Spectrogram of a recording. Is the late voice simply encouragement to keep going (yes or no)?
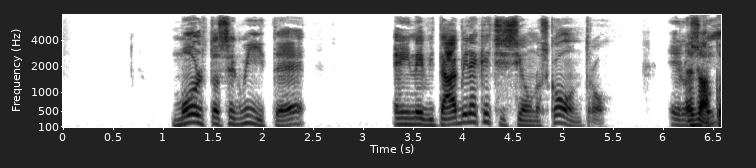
no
